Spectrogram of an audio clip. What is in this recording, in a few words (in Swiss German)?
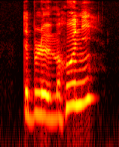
"blueme", alsace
